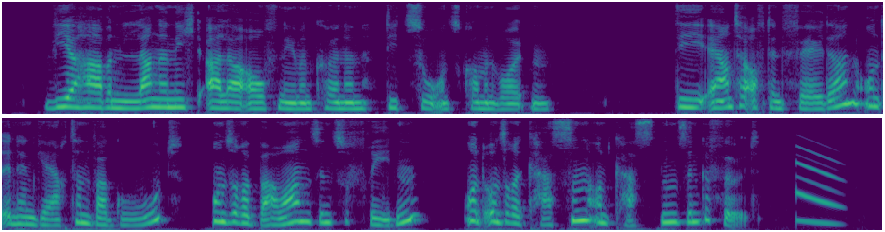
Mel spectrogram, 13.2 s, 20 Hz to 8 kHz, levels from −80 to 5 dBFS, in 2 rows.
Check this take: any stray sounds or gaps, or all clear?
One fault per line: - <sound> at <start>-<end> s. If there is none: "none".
- chirp at 12.6-13.0 s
